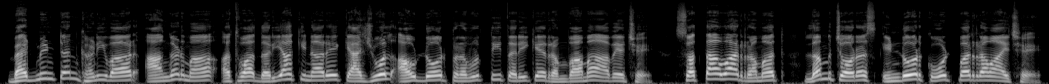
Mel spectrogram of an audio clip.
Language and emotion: Gujarati, neutral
